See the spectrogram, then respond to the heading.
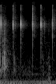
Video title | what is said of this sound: Natural glowy makeup | I do hear something rattling around in there.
